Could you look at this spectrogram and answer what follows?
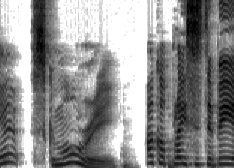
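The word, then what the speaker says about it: Skarmory: Oh no, it's Skamorei. Pronouncing Skamorei like Balamorei is insane. Wait, what do you mean? What do you mean? Is that how you say it? Skamori?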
